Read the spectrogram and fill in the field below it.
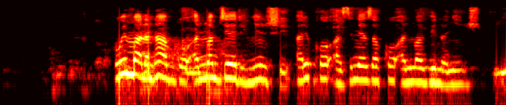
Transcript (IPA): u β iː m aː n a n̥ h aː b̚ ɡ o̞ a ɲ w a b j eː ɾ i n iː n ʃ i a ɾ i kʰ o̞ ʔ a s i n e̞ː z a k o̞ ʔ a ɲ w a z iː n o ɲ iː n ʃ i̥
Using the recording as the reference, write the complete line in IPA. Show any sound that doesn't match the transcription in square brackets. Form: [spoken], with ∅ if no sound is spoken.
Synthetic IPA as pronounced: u [w] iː m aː n a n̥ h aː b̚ ɡ o̞ a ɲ w a b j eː ɾ i [ɲ] iː n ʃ i a ɾ i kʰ o̞ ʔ a [z] i n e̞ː z a k o̞ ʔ a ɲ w a [v] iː n o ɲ iː n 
